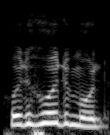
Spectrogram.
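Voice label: "hudhud" plural, Archi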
